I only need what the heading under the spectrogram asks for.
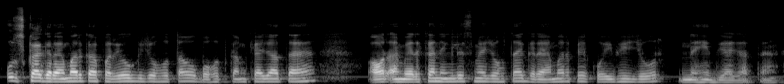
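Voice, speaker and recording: A male English teacher giving a lesson, explaining step by step and repeating example words slowly. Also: mid-range voice, mellow. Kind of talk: classroom-style lesson.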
